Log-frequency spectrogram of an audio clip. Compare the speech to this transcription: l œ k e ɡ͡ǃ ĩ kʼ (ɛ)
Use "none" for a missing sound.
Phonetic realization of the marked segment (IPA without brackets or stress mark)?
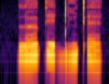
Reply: ɛ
